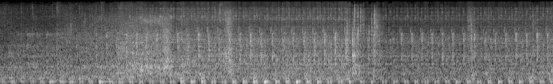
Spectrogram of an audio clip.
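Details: Honda Cub small single at 65,000 km idling with crisp, regular ticking about three per second over the engine; cause unknown, compression being measured.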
